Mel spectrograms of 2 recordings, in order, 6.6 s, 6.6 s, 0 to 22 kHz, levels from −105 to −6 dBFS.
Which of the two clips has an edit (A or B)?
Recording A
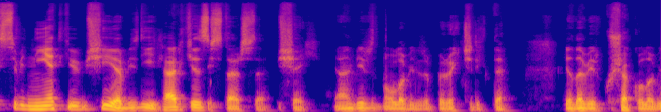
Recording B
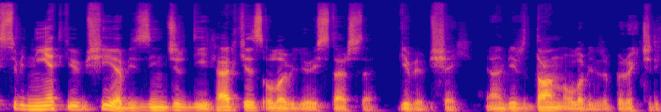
A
